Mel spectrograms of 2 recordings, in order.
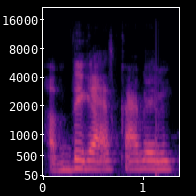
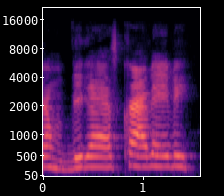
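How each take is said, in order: First: Said in the usual way. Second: Louder and higher, proclaiming it to the chat; loud self-mocking declaration. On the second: Real, not acted. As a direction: belt it out like a proud confession.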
